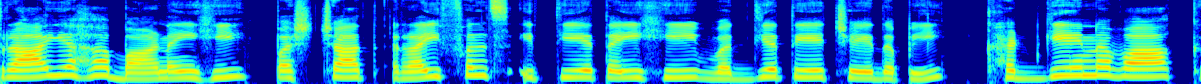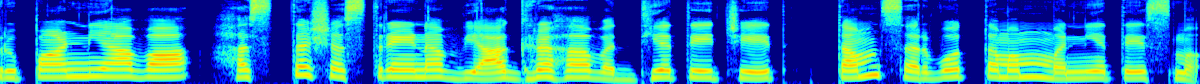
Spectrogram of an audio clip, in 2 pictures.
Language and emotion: Sanskrit, neutral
